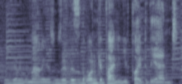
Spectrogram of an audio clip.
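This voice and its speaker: A woman's voice: a bass voice, little pitch movement, racing, warm tone, soft background music. A woman chatting casually and jokily as a co-host, swearing freely and prone to giggling. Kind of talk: casual banter, reacting to fan comments.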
